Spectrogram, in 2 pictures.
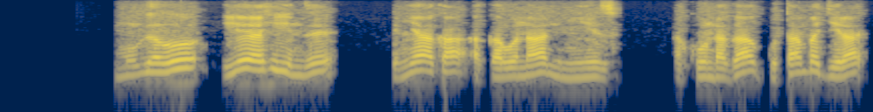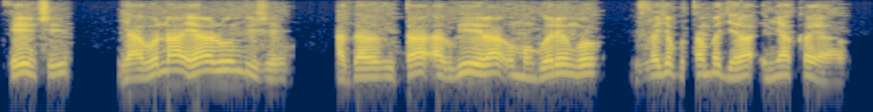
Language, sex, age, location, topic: Kinyarwanda, male, 36-49, Musanze, agriculture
